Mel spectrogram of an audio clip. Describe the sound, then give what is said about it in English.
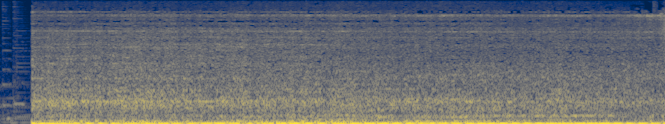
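A freight train on the rails, with cargo containers left busted open, rumbles along with a steady, heavy roar that starts abruptly and holds loud throughout, deep low rumble under a broad hiss. No one speaks. “Amazon packages, UPS boxes, unused COVID tests, phishing lures, EPI pens, cargo containers left busted open on the trains.”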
